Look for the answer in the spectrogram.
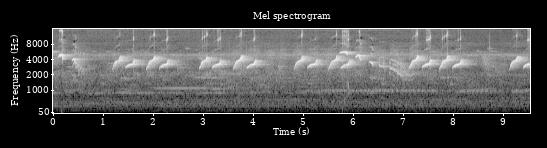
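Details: Song of Abbott's babbler, loud and sharp, used to train songbirds: clusters of two to four bright downward-swept chirps separated by short silences, with a drawn-out slurred phrase near the middle.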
